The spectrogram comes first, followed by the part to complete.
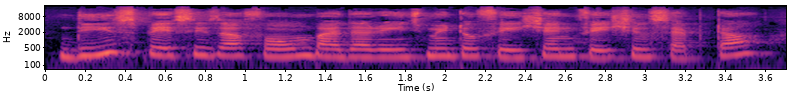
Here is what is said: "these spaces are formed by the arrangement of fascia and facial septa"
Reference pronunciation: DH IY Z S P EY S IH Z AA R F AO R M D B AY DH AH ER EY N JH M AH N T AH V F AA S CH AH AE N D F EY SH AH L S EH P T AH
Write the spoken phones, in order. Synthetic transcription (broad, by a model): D IY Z S P EY S IH Z AA R F AO R M D B AY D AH ER EY N JH M AH N T AH V F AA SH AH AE N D F EY SH AH L S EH P T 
